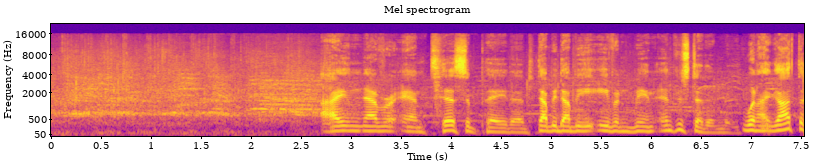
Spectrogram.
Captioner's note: applause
